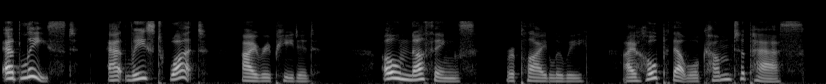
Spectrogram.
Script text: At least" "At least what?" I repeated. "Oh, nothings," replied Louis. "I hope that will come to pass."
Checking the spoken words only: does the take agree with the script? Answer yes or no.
yes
